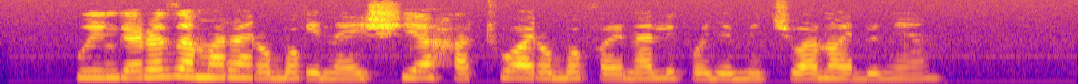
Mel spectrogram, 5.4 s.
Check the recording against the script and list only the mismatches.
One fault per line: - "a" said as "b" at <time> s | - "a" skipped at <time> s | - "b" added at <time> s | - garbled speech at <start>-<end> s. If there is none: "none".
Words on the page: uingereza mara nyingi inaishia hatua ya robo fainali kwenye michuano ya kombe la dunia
- "nyingi" said as "robo" at 1.2 s
- "ya" skipped at 2.7 s
- "ya kombe la" skipped at 4.2 s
